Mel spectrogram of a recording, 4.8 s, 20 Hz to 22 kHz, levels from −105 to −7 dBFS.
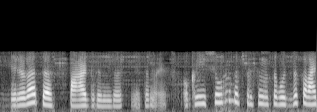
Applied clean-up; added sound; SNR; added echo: neural separator model SepFormer WHAM!.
